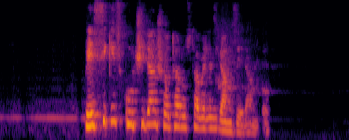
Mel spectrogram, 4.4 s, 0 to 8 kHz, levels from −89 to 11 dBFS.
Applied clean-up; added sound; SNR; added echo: neural mask model RNNoise.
